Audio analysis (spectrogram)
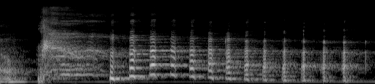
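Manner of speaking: long, high peal of laughter; helpless run of real giggles. Real, not acted. Coach finds her own scolding funny, long high laugh. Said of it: "that's why I laughed".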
